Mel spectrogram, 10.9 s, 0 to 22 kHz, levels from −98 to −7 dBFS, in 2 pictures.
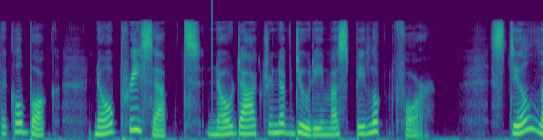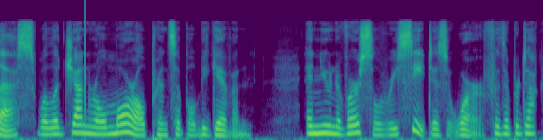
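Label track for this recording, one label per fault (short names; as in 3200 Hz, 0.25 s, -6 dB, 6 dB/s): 2.120000	2.120000	pop -17 dBFS
6.280000	6.280000	pop -8 dBFS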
